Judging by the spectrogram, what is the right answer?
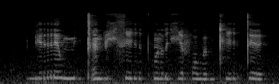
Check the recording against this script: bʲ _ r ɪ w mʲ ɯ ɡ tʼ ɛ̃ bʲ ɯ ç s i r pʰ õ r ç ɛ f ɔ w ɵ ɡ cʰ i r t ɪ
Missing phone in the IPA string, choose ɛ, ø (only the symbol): ɛ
